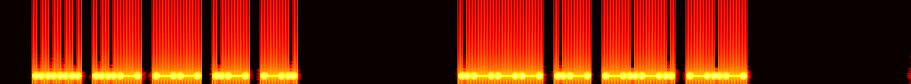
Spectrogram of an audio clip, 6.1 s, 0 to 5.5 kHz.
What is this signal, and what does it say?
Morse code, heard as a keyed tone, about 30 wpm, 550 Hz. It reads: HUMAN JACK
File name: Ultimate Word List / 30WPM Ultimate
